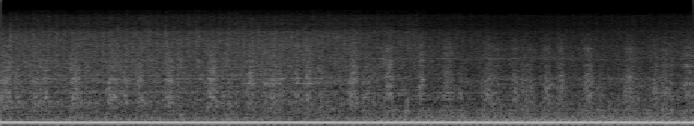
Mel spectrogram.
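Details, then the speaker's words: Ford Mustang rear end, car raised and in gear: loud steady low hum with faint pulsing rumble that comes in and out from inside the differential; owner suspects a loose pinion moving up and down, unconfirmed. "that pinion might have come loose and now potentially what's moving up and down and making that noise"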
